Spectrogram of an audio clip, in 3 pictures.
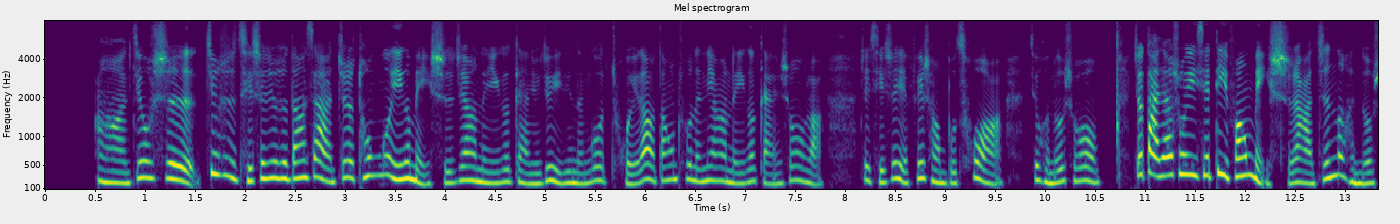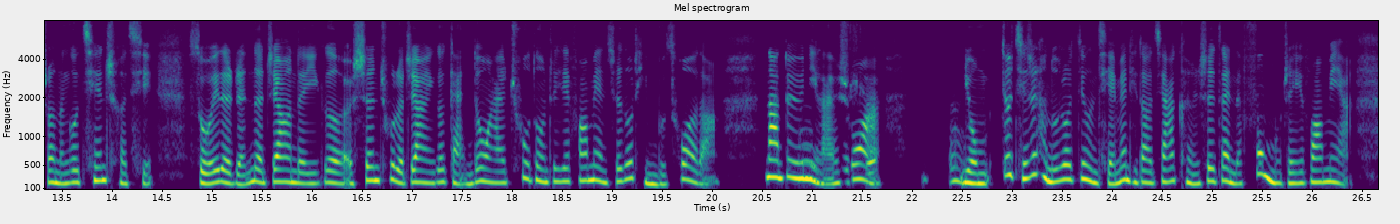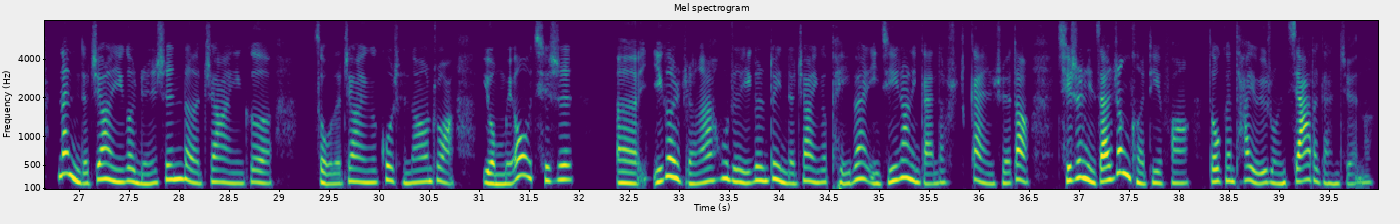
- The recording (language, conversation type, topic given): Chinese, podcast, 哪个地方会让你瞬间感觉像回到家一样？
- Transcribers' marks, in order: lip smack; tapping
